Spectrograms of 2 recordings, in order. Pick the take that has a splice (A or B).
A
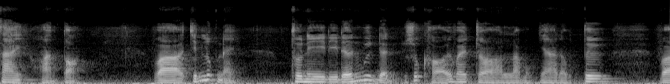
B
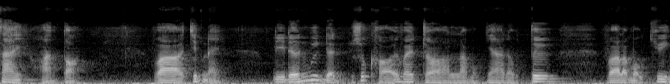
B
